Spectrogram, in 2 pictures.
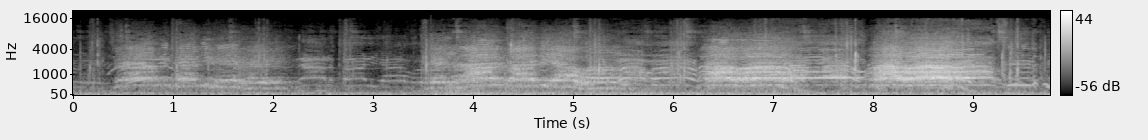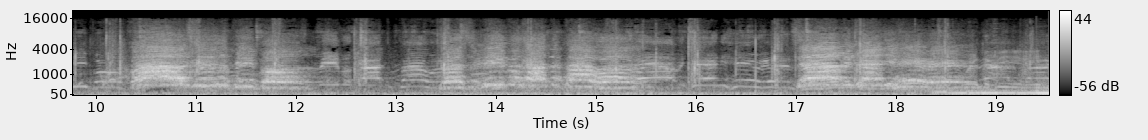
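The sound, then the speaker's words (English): A climate camp protest crowd chants in the car park of BAA's headquarters at Heathrow, on the A4 Bath Road, on the day of action. Many voices shout together in loud rhythmic bursts that swell after a quieter opening and keep going with rising and falling intensity. “In the face of 1,800 police, including police on horseback and riot police, over 800 people left the back gate of the climate camp on the day of action to head to BAA's headquarters.”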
